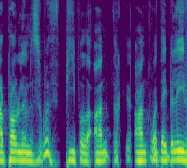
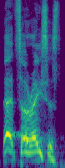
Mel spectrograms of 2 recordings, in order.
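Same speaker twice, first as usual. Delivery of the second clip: offended crowd member; 12 semitones higher than usual. Retold or imitated. Comedian's story of an offended crowd member, in a higher mock-outraged voice. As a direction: play an outraged heckler. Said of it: "They'll be like".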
